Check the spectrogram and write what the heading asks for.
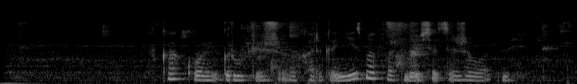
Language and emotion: Russian, neutral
